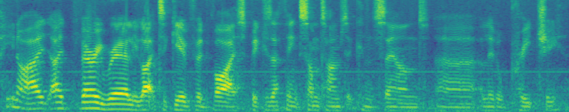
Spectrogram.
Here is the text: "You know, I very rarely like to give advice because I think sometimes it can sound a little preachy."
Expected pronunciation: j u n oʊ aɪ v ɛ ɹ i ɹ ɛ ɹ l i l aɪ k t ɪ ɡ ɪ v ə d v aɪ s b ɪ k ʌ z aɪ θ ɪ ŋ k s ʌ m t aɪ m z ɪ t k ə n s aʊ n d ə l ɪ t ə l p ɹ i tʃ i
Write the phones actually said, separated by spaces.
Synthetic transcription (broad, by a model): j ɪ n oʊ aɪ v ɛ ɹ i ɹ ɛ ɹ l i l aɪ k t ɪ ɡ ɪ v ə d v aɪ s b ɪ k ʌ z aɪ θ ɪ ŋ k s ʌ m t aɪ m z ɪ t k ə n s aʊ n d ə l ɪ t l p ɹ i tʃ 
